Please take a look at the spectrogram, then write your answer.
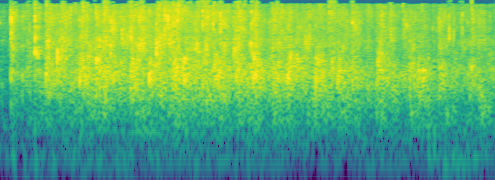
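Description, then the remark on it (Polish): Sustained audience applause at a youth olympiad on social insurance, a dense crackle of many hands clapping at steady loudness throughout, with no talking over it. “Cieszymy się również z obecności wszystkich kibiców olimpiady. Brawa!”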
